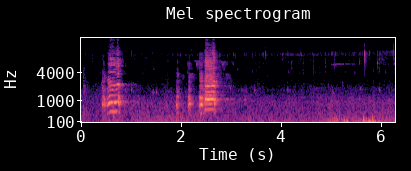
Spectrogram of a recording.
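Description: Chicken clucking: two short pitched calls, about half a second and two and a half seconds in, with a few faint clicks between them. A low rumble comes in near the end.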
